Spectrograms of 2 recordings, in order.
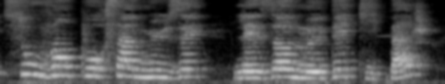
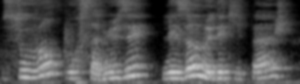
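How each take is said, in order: First: Slow, syllable-by-syllable demonstration; verse drawn out beat by beat; counting syllables. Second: Said in the usual way. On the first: Shown as a demonstration. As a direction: split "souvent pour s'amuser, les hommes d'équipage" into slow, separate syllables. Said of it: "j'ai un vers de douze syllabes". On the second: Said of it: "je vais déjà commencer par lire les textes".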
